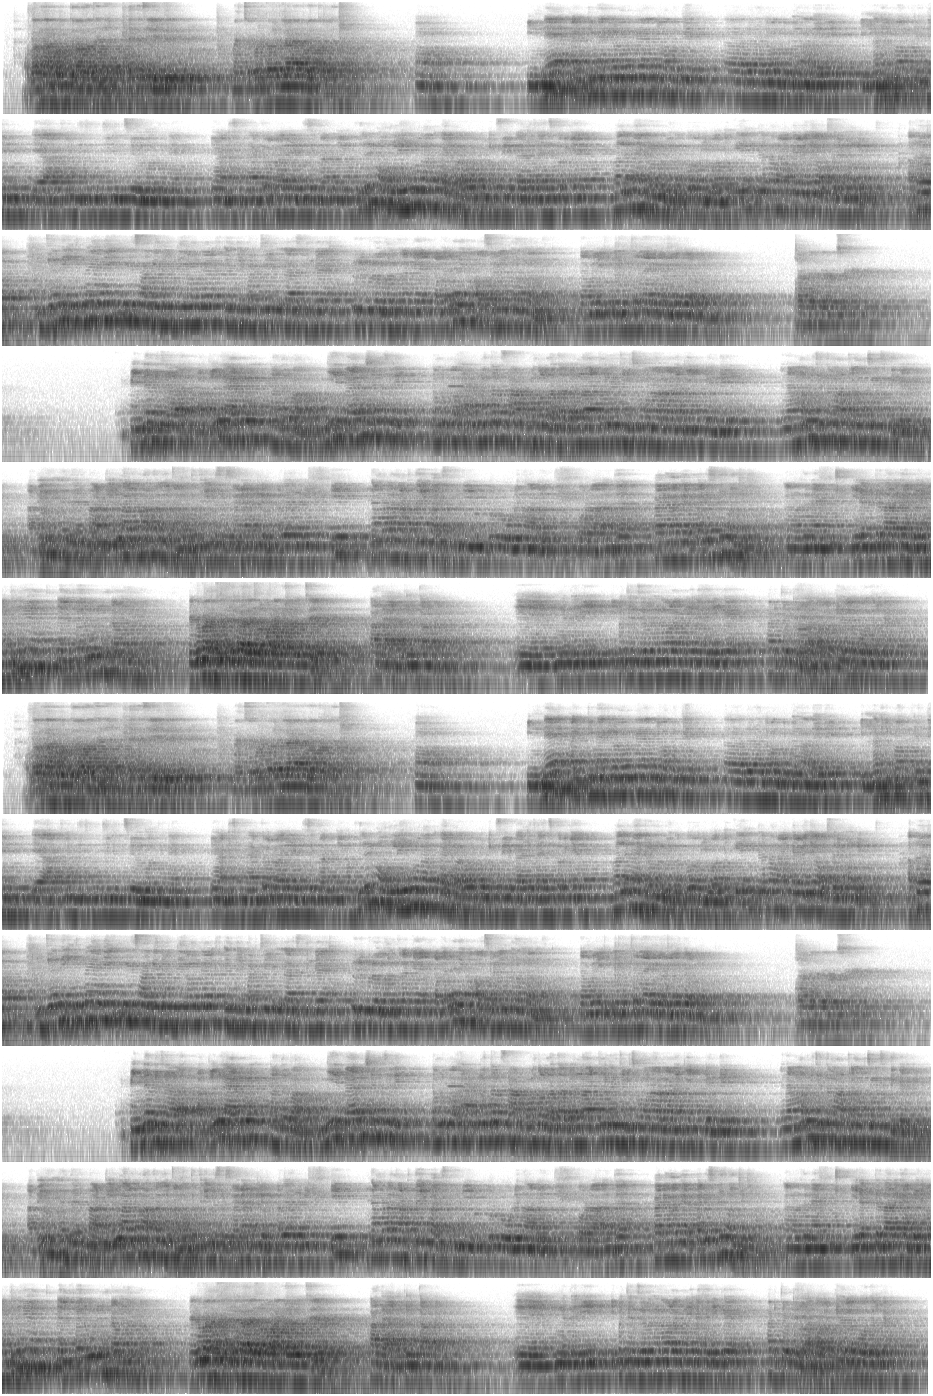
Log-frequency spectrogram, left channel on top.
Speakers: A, on the left; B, on the right.
A: അതാണ് നമ്മൾ ഉത്തരവാദിത്തംഇനി
B: ഉം
A: അങ്ങനെയൊക്കെ ചെയ്ത് മെച്ചപ്പെടുത്തന്നില്ലാണ് നമ്മള് ഉത്തരവാദിത്വം
B: ആഹ് പിന്നെ ഐ. ടി മേഖലകിലൊക്കെ യുവാക്കൾക്ക് ആ അതെ നല്ല പങ്കുണ്ട്, അതായത് ഇന്നാണെങ്കിപ്പ എന്ത് ആർട്ടിഫിഷ്യൽ <unintelligible> <unintelligible> ഡിജിറ്റ് നേരത്തെ പറഞ്ഞമാരി ഡിജിറ്റൽ മാർക്കറ്റിംഗ് മൊത്തത്തിലൊരോൺലൈനുള്ള കാര്യങ്ങളാ റോബോട്ടിക്സ്, ഡാറ്റാ സയൻസ് തുടങ്ങിയ, പല മേഖലകളുണ്ട് അപ്പോ യുവാക്കൾക്ക് ഇതിനൊക്കെ ഭയങ്കര വലിയ അവസരങ്ങളുണ്ട് അപ്പൊ
A: ഉം
B: ഇജ്ജാതി <unintelligible> ഈ സാങ്കേതിക വിദ്യകളൊക്കെ എന്ത് പഠിച്ച് രാജ്യത്തിന്റെ ഒരു പുരോഗമനത്തിനൊക്കെ വളരെയധികം <unintelligible> <unintelligible> ഇങ്ങൻത്തെരു മേഖലകളിലൊക്കെ തൊടങ്ങുമ്പോ
A: അതെ അതെ അതെ ശരിയ
B: പിന്നെന്താ വച്ചാ അത് വേറൊരു അങ്ങൻത്തഭാഗം, ഇനി വേറെ വിഷയം എന്താ വെച്ചാല് നമ്മളിപ്പോ ഇങ്ങനത്തെ സ്റ്റാർട്ടപ്പുകളും തുടങ്ങാത്ത അതായത് നാട്ടിലിങ്ങനെ ജീവിച്ചു പോണ ആളാണെങ്കിൽ എന്ത് ഞമ്മടെ വിജയത്തെ മാത്രം കുറിച്ചങ്ങ് ചിന്തിക്കരുത് അത്
A: ഉം
B: എന്ത് നാട്ടിലുള്ള ആളുടെ മാത്രല്ലാട്ടോ മൊത്തത്തലീ ബിസിനസ്കാരാണെങ്കിലും <unintelligible> <unintelligible> നമ്മുടെ നാട്ട്ത്തെ ഈ പരിസ്ഥിതിയും തോട്, നാട്, പുഴ, അങ്ങനത്തെ കാര്യങ്ങളൊക്കെ പരിസ്ഥിതി സംരക്ഷണം, നമ്മുക്കിന്ന് ഈ രക്തദാന ക്യാമ്പയിന് മൊത്തത്തിലൊരു വെൽഫെയർ കൂടി ഉണ്ടാവണന്നർത്തം
A: ബെനഫിറ്റിള്ള കാര്യങ്ങളുംപാടെ ഞമ്മള് ചെയ്യണം
B: അതെ അതെ തീർത്തും അങ്ങെ തന്നെ ഏ ഇങ്ങനത്തെ ഈ ഇപ്പൊ ജൻസികളൊക്കെങ്ങനെ വളരുന്ന ഈ ലഹരിക്ക് അടിക്റ്റായിട്ടല്ലേ
A: ആഹ്
B: അപ്പൊ അവർക്കത്തിനുള്ള ബോധവൽ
